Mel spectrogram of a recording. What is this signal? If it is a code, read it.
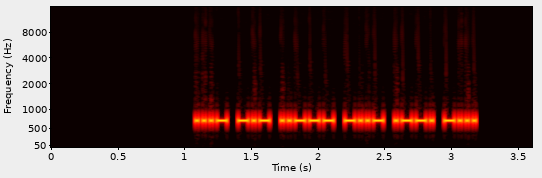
Morse code, heard as a keyed tone, about 44 wpm, 690 Hz. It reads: VK2XPB
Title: DXCC-100 Call Signs - 6 Characters - 45wpm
